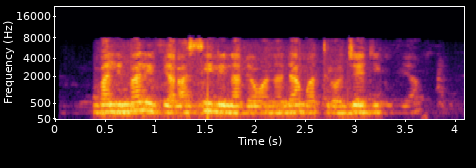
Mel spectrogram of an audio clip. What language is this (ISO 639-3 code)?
swa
